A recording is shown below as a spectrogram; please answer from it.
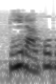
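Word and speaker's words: me: 이것을 단순한 파닉스 룰로 생각하면 매라고 발음을 해야 할 것 같지만 실제로는 미라고 발음을 하죠.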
